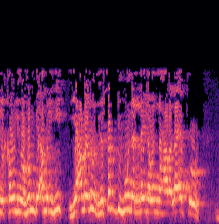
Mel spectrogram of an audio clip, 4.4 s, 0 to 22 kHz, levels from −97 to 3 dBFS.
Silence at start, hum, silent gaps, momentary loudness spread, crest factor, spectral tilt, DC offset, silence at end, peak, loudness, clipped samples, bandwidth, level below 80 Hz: 0 s; none; none; 4 LU; 10 dB; -4.5 dB/octave; under 0.1%; 0 s; -2 dBFS; -12 LUFS; under 0.1%; 6.4 kHz; -52 dBFS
